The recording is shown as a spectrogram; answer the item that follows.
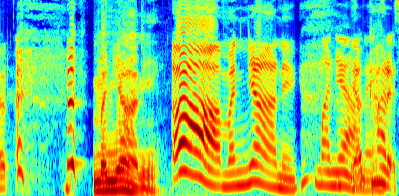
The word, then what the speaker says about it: Magnani: Magnani.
